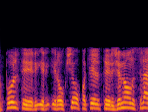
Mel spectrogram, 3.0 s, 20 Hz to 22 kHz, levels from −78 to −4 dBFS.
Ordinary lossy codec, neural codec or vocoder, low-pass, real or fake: AAC, 16 kbps; none; 7.2 kHz; real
